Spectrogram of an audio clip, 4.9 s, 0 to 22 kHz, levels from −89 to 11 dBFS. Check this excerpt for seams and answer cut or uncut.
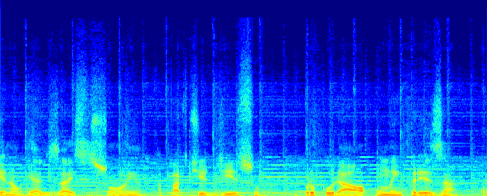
cut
